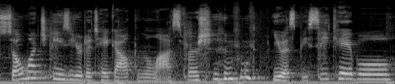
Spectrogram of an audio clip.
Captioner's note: chuckles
